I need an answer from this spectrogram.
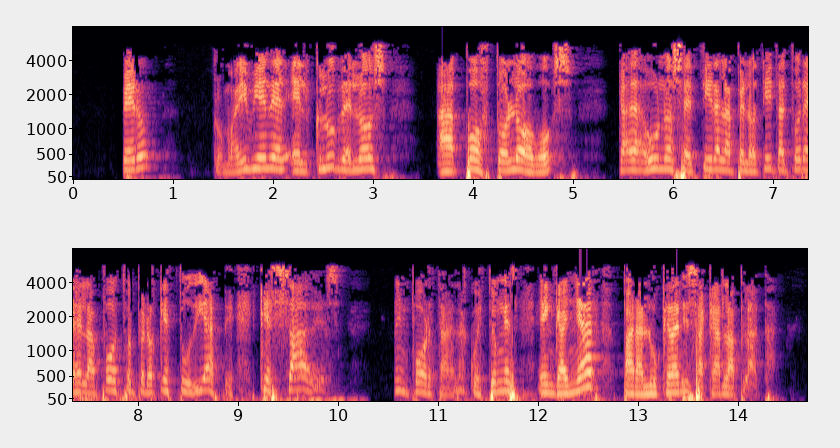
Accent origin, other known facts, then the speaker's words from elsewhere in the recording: Ecuador; Miren, como ecuatoriano a mí me duele el corazón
